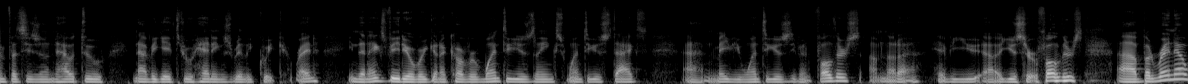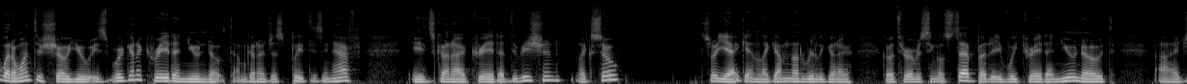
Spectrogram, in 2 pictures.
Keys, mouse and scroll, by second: 0.4 scroll up 1, 0.9 click, 1.3 click, 1.7 click, 2.0 scroll down 1, 3.0 click, 3.6 click, 5.8 scroll down 1, 6.4 click, 7.1 click, 8.0 click, 8.3 Escape, 8.5 g, 8.9 Escape, 9.2 j, 10.9 g, 11.5 j, 13.0 ctrl+shift+h, 14.3 ctrl+/, 15.1 click, 17.0 click, 17.3 Escape, 18.9 ctrl+Escape, 19.1 ctrl+k, 19.5 ctrl+g, 19.8 ctrl+Escape, 20.0 ctrl+j, 20.7 ctrl+k, 20.8 ctrl+j, 21.6 ctrl+n.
